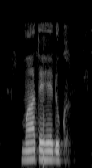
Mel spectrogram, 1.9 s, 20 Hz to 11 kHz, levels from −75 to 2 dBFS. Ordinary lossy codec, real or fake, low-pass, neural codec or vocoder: AAC, 64 kbps; real; 7.2 kHz; none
